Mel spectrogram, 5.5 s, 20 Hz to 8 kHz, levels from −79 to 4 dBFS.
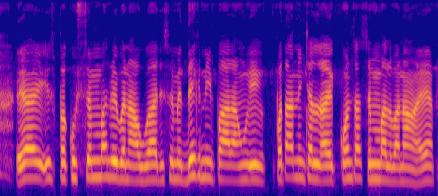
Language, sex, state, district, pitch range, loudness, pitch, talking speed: Hindi, male, Chhattisgarh, Kabirdham, 190-215 Hz, -15 LUFS, 200 Hz, 260 wpm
